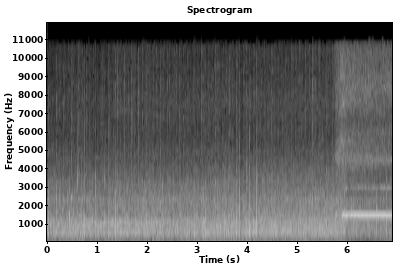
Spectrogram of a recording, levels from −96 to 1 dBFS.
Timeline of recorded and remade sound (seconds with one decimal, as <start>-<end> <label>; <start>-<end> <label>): 0.0-6.9 recorded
